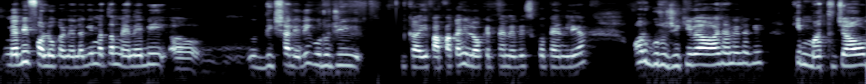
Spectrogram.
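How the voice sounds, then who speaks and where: With a fairly high pitch and a darkish tone, a woman guest author tells a personal story in an interview. She is earnest and regularly drops English words into what she says.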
